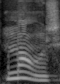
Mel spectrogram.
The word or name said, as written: manges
